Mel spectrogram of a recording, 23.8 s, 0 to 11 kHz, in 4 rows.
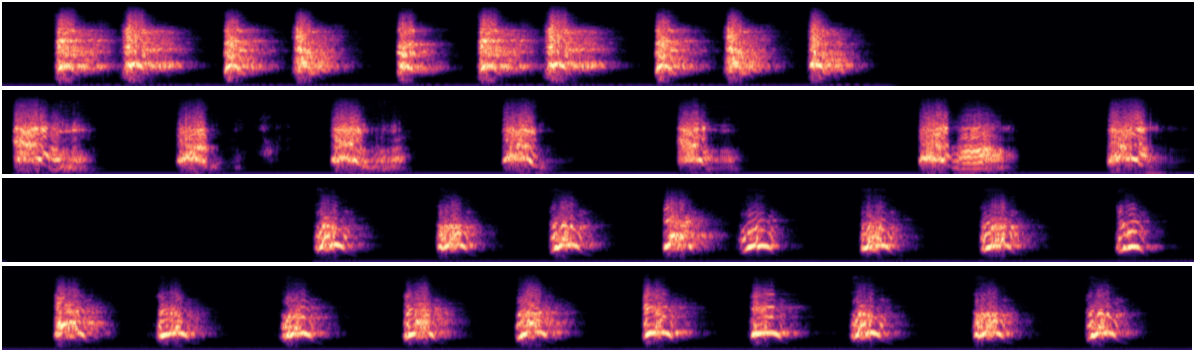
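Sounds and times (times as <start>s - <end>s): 
small dog barking: 0.3s - 4.4s, 6.0s - 8.8s, 9.4s - 9.7s, 10.6s - 11.9s, 13.5s - 23.7s.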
